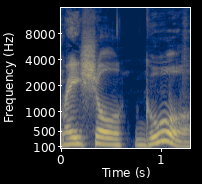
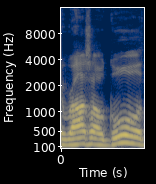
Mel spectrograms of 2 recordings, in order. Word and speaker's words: Ra's al Ghul: mega racist villain this racial ghoul that's Rachel and that's what Batman says racial ghoul and so even the comic tells you how to pronounce a name but in this they I guess ignored that panel along with the artwork and they say Ra's al Ghul the whole time and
